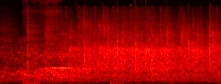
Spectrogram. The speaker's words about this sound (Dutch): Eh, kijk, jullie klappen nu allemaal, maar niemand begrijpt dit.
